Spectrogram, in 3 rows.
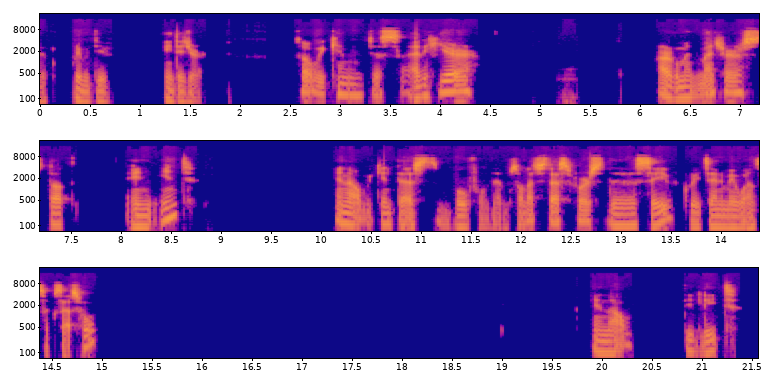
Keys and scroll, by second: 1.1 ctrl+Tab, 6.3 Return, 13.0 ctrl+shift+d.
